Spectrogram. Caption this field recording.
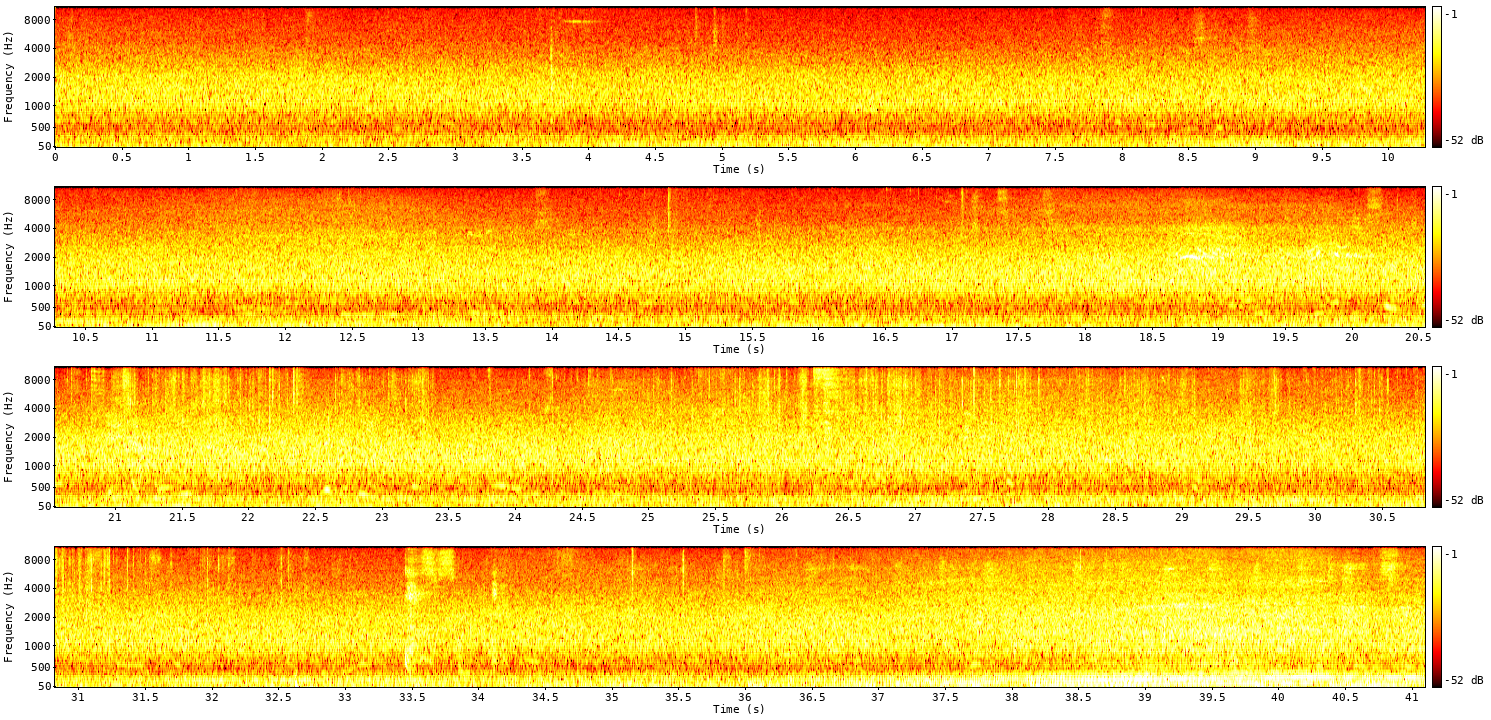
Ambiance de la circulation au centre de Cluses.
